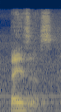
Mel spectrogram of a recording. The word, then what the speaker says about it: Bezos: Bezos.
